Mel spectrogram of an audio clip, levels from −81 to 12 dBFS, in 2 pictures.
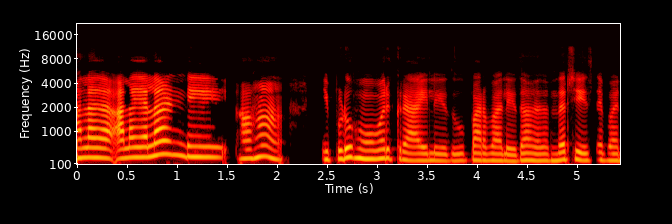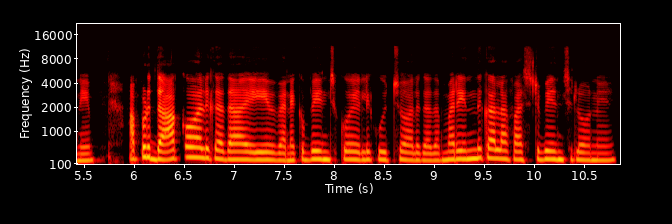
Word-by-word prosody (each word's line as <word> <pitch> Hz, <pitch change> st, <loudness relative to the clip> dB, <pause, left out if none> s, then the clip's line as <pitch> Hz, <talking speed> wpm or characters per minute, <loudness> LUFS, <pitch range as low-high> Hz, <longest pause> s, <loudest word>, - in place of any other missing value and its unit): అలా 275 Hz, +1 st, +4 dB, 0.3 s
అలా 270 Hz, +2 st, +3 dB
ఎలా 320 Hz, +5 st, +6 dB
అండి? 320 Hz, -4 st, 0 dB, 0.5 s
ఆహా! 280 Hz, +5 st, +1 dB, 0.6 s
ఇప్పుడు 235 Hz, +5 st, +1 dB
హోంవర్క్ 240 Hz, 0 st, +1 dB
రాయలేదు. 190 Hz, -1 st, -2 dB, 0.2 s
పర్వాలేదు. 190 Hz, -2 st, -2 dB
అదందరూ 185 Hz, +2 st, -1 dB
చేసే 205 Hz, 0 st, -2 dB
పనే. 185 Hz, 0 st, -3 dB, 0.5 s
అప్పుడు 280 Hz, +5 st, +2 dB
దాక్కోవాలి 260 Hz, +4 st, +2 dB
కదా! 220 Hz, -1 st, +1 dB, 0.2 s
ఏ -, -, +1 dB, 0.2 s
వెనక 195 Hz, +2 st, -4 dB
బెంచ్‌కో 220 Hz, 0 st, -1 dB
ఎళ్ళి 215 Hz, 0 st, -4 dB
కూర్చోవాలి 210 Hz, -1 st, -4 dB
గదా! 195 Hz, +1 st, -5 dB
మరెందుకు 235 Hz, +3 st, +1 dB
అలా 235 Hz, -1 st, 0 dB
ఫస్ట్ 215 Hz, +1 st, -5 dB
బెంచ్‌లోనే? 215 Hz, -3 st, -3 dB
215 Hz, 140 wpm, -24 LUFS, 195-245 Hz, 0.6 s, ఎలా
